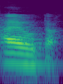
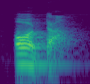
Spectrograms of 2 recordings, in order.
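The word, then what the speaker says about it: aorta: तरफ लेके जाता है इसको हम बोलते हैं आयो क्या बोलते हैं हम इसको आयो या फिर बहुत सारे लोग इसको ऑटा भी बोलते हैं इसकी स्पेलिंग होती है ये ए ओ आर टी ए ऑटा ये क्या है ये है क्या बताओ क्या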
